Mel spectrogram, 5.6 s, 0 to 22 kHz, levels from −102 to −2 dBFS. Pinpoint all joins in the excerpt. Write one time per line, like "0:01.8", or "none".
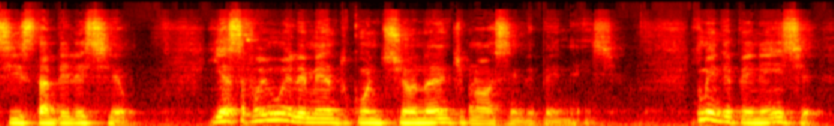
0:01.6
0:03.1
0:04.7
